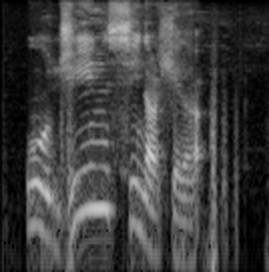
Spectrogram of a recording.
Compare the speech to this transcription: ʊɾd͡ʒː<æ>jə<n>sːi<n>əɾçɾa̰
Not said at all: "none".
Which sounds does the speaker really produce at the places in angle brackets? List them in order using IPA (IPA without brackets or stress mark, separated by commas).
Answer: i, n, n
